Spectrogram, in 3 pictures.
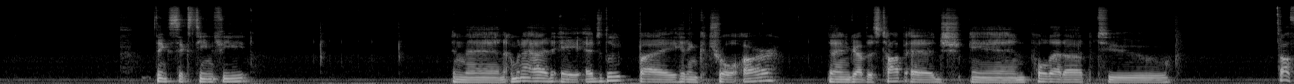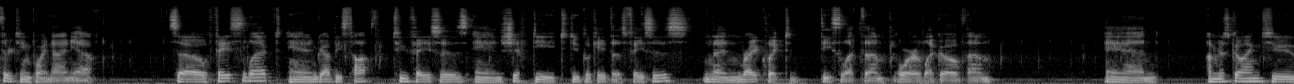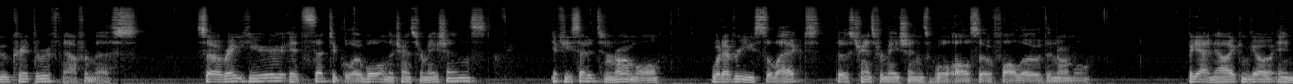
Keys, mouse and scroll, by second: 2.6 click, 3.3 ctrl+click, 3.5 click, 6.1 ctrl+r, 7.5 click, 8.4-9.4 drag, 10.4 click, 13.2 middle click, 14.3 3, 14.4 click, 16.0 shift+click, 16.3-16.6 typing, 16.4 ctrl+click, 16.7 shift+click, 17.2 click, 18.0 shift+d, 19.2 click, 19.7 middle click, 21.5 middle click, 21.9 shift+middle click, 22.5 middle click, 23.0 shift+middle click, 23.4 middle click, 23.6 click, 23.8 ctrl+middle click, 24.2 shift+middle click, 24.6 middle click, 25.6 shift+click, 26.3 shift+click, 29.3-32.2 drag, 33.0 click, 33.4 click, 33.8 click, 35.2 click, 35.9 click, 37.0 middle click, 37.8 middle click, 38.5 click.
